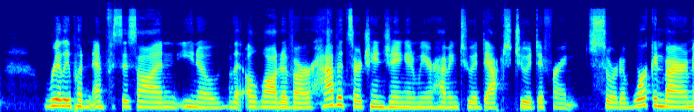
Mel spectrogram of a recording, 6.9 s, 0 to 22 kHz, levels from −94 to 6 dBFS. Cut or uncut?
cut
